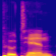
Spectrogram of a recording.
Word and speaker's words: poutine: Poutine, actually. That's how it's said.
